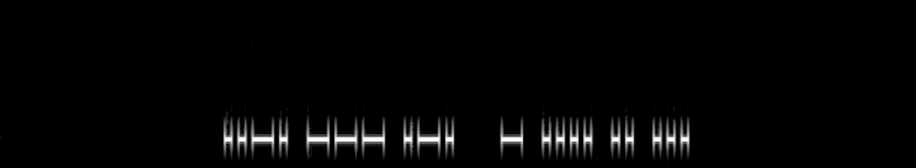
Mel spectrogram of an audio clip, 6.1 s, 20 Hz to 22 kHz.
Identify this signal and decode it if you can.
Morse code, heard as a keyed tone, about 26 wpm, 700 Hz. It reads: FOR THIS
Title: Speed-Racing - Sets of 2 Words 22wpm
